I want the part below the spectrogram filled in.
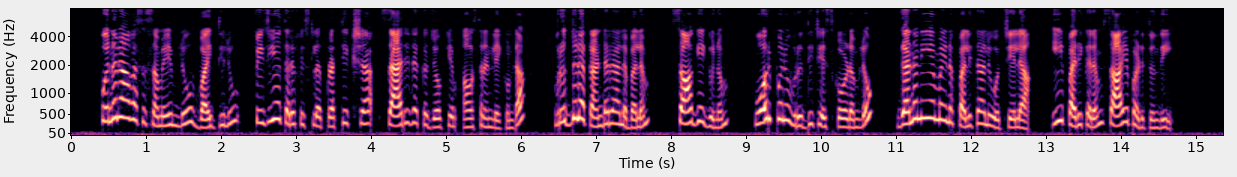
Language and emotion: Telugu, neutral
